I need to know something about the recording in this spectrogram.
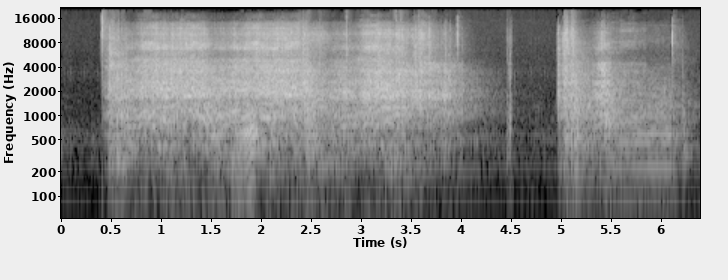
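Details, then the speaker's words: Free 2001 Polaris Scrambler 500 ATV, no carburetor fitted, compression tester installed: two short bursts of laboured dragging cranking that never catches; starter barely turns it, only 20 psi compression shown. "nope not gonna do it and that little bit of turning over it did it only put out 20 pounds of compression"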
